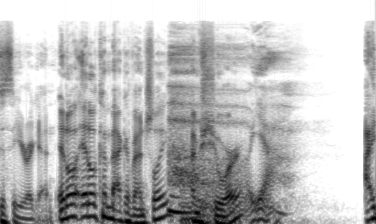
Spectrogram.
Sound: sighs

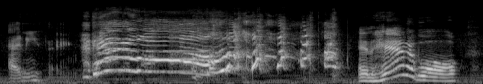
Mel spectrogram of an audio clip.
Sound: laughs

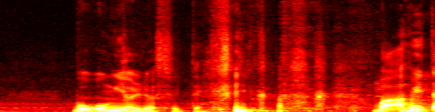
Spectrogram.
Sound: laughters

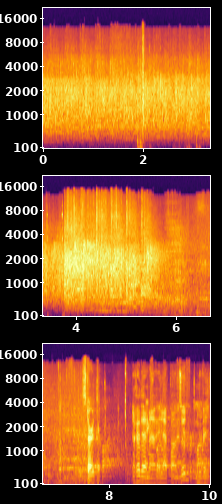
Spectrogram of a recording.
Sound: applause

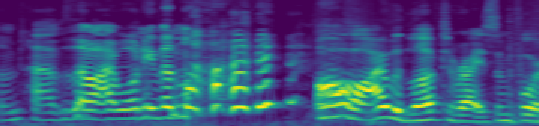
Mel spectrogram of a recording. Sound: laughs

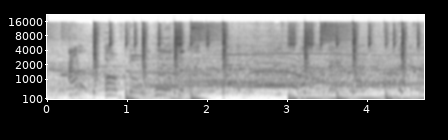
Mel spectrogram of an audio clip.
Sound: crowd cheering

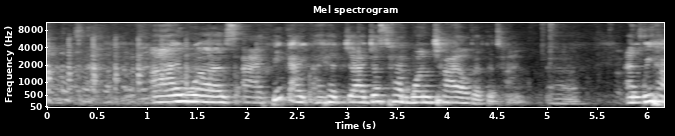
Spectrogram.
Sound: laughter

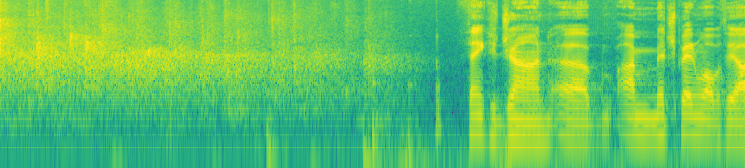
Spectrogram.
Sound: applause

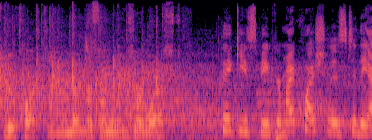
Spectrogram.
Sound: applause

